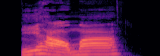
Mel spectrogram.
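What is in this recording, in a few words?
"nihaoma", Mandarin Chinese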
